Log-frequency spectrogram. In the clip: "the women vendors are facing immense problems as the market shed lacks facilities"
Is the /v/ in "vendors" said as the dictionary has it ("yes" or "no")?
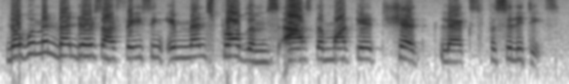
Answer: no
